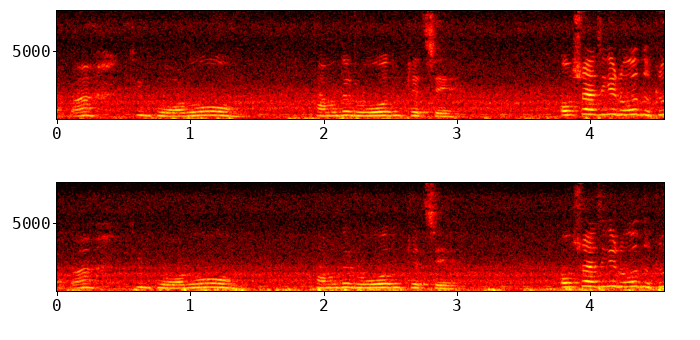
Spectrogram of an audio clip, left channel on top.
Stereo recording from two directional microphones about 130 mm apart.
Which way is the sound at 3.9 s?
10° right (ahead or behind).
